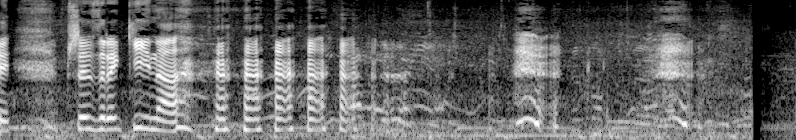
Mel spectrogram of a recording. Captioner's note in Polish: śmiech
